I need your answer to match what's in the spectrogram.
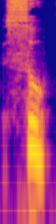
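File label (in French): "seau", French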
